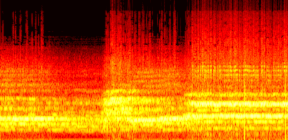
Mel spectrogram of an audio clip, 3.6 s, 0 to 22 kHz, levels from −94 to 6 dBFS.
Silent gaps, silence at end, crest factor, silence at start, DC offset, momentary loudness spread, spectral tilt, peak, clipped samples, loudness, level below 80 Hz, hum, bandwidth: none; 0 s; 6 dB; 0 s; 0.7%; 9 LU; -4.5 dB/octave; 0 dBFS; 3%; -6 LUFS; -42 dBFS; none; 12.5 kHz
